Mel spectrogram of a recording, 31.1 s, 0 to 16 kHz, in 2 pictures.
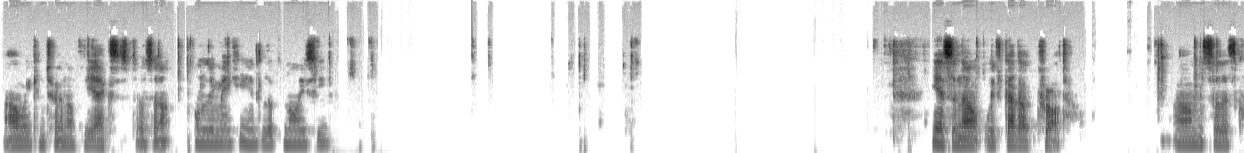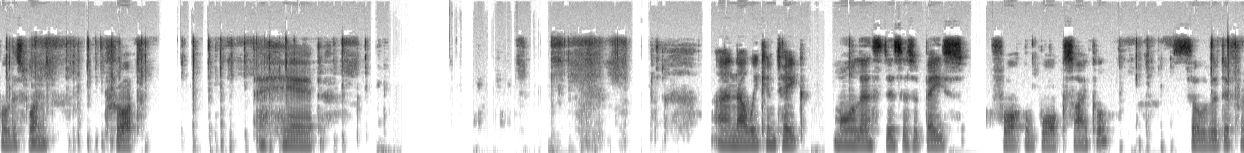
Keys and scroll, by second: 1.7 a, 4.4 alt+a, 16.3-16.9 typing, 18.1-19.6 typing, 19.6 Return, 22.3-22.6 typing, 29.5-30.9 typing.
